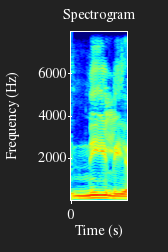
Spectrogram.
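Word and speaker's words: Neagley: And yes, I know they pronounce it Neely in the show, but that really annoys me because it has a G in it. The G is not silent, so I'm going to call it Neegley.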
